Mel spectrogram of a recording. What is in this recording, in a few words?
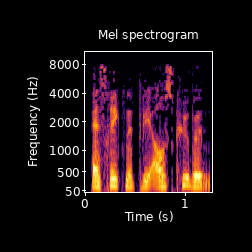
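rain, German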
